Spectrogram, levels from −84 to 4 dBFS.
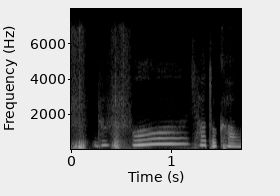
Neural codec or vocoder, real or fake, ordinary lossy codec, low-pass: codec, 24 kHz, 0.9 kbps, DualCodec; fake; Opus, 32 kbps; 7.2 kHz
